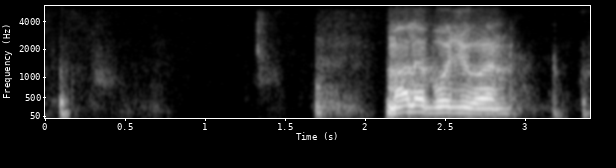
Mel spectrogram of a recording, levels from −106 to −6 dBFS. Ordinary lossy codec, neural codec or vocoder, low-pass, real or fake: Opus, 16 kbps; none; 5.4 kHz; real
